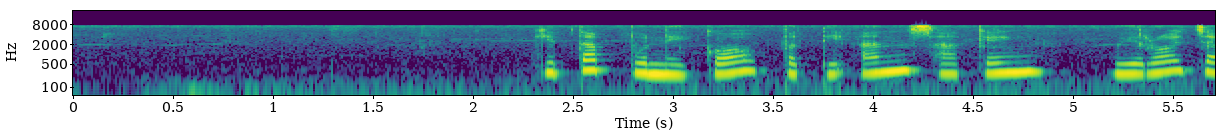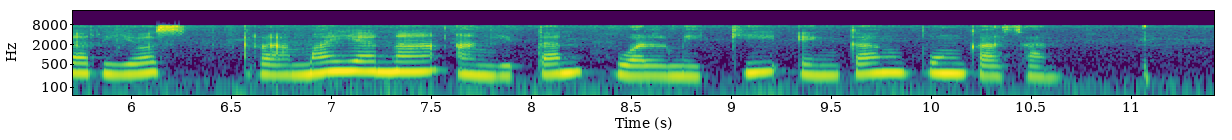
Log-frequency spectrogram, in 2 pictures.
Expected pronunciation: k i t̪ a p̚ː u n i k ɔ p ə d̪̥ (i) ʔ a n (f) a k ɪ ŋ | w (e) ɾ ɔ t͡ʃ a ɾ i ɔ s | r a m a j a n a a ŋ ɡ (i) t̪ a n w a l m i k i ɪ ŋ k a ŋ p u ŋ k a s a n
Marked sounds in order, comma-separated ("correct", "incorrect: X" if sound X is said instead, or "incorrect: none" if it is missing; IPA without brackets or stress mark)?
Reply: correct, incorrect: s, incorrect: i, correct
